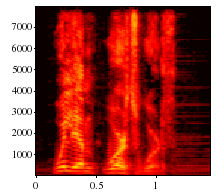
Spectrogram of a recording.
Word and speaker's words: Wordsworth: En la canción de Taylor, observamos un juego de expresiones que hace referencia directa al gran poeta del siglo XIX, William Wordsworth, ella se cuestiona el valor de sus palabras, que en inglés se pronuncia como el apellido del escritor.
